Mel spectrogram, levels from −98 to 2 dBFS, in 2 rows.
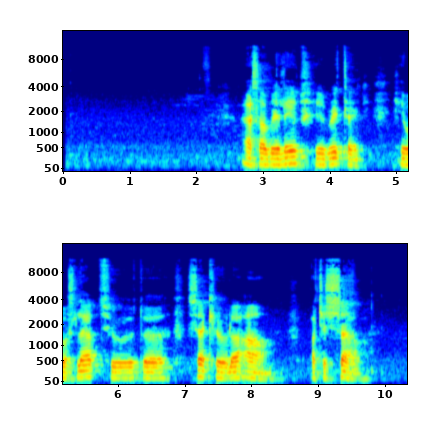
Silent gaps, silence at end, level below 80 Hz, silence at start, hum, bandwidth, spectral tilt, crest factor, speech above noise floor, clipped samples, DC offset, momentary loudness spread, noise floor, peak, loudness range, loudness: none; 0.6 s; -62 dBFS; 2.7 s; none; 11.5 kHz; -5.5 dB/octave; 22 dB; 38 dB; under 0.1%; under 0.1%; 13 LU; -63 dBFS; -4 dBFS; 2 LU; -25 LUFS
